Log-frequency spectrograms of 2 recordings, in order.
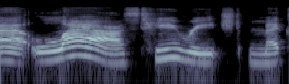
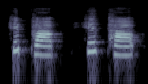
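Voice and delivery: higher, louder hopping beats; bouncy hopping; 7 semitones higher, 4 dB louder than usual. A narrator's reading. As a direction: bounce each hip hop. Hopping rhythm narration.

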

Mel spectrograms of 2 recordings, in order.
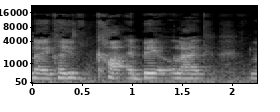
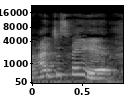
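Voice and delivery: ordinary delivery

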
